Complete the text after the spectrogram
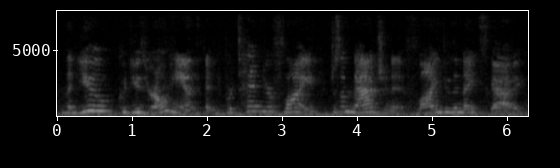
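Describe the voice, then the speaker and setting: A woman hosting a children's story time, reading a picture book aloud expressively and chatting casually to the young listeners as an animated storyteller. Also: sits high, unhurried, background noise. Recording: roomy, distant microphone, music behind.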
